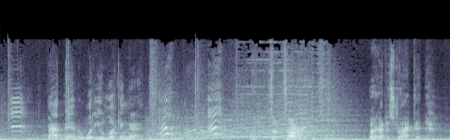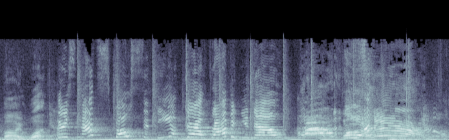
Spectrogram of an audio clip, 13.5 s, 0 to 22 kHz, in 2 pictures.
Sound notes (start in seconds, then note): 4.3 stammers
